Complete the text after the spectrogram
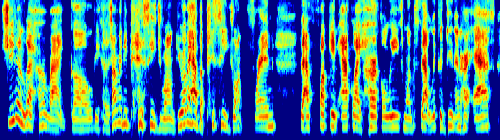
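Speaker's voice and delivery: ordinary delivery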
